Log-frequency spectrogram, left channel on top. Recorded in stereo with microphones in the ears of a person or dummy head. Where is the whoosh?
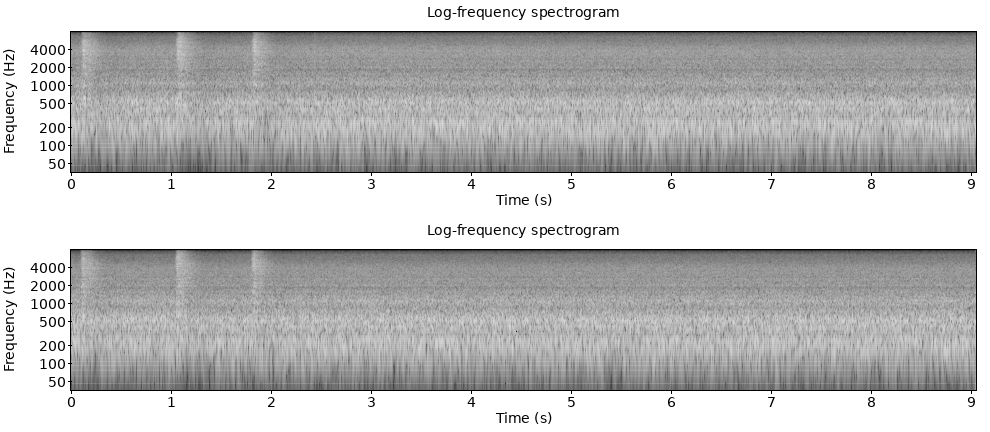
65° right (ahead or behind), 3 m.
